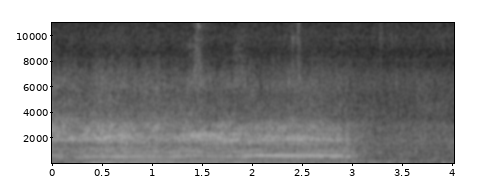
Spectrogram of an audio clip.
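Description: A steady engine hum, typical of a motor vehicle running, that fades out about three seconds in.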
